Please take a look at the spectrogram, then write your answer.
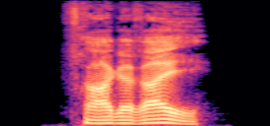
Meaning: badgering, lots of annoying questions
- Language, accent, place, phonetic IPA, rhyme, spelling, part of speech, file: German, Germany, Berlin, [fʁaːɡəˈʁaɪ̯], -aɪ̯, Fragerei, noun, De-Fragerei.ogg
